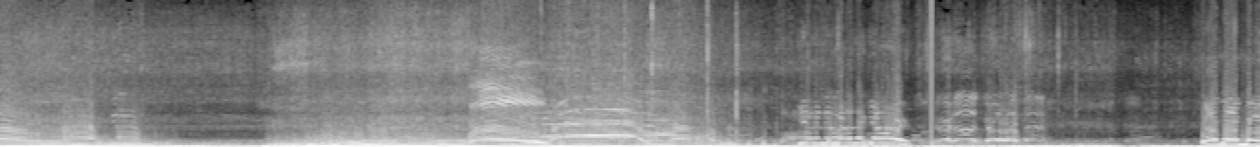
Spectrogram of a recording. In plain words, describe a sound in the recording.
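A truck engine revs hard, rising and falling in pitch.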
